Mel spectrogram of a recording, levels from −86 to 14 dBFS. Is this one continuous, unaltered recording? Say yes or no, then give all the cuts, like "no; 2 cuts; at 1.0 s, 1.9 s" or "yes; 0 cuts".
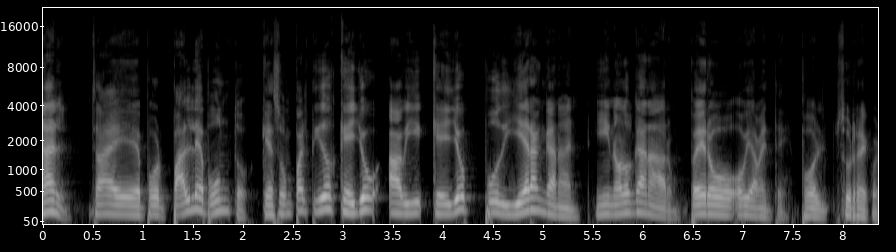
no; 1 cut; at 5.5 s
